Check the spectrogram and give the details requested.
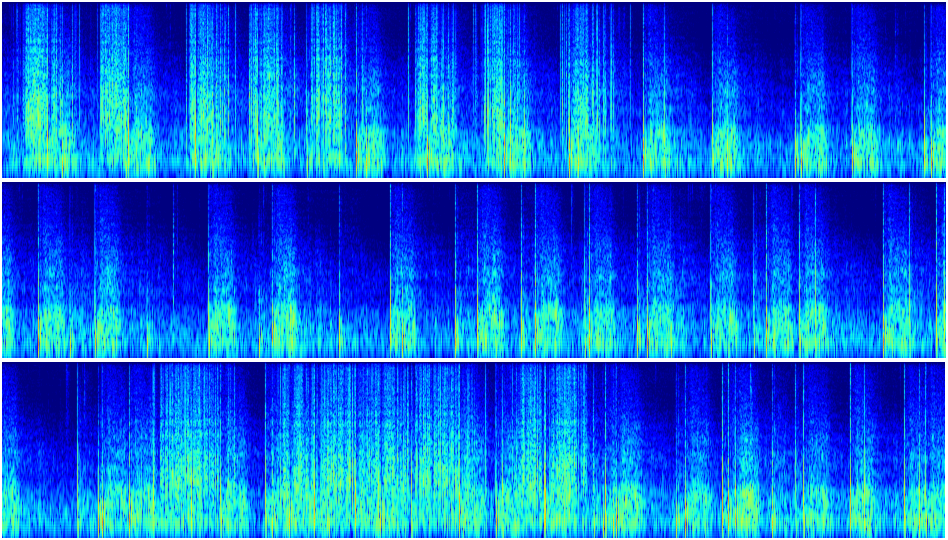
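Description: Hallmark Fireworks 'Full Throttle' multi-shot firework cake firing: a steady run of shots and bursts, about two a second. For several seconds about two-thirds of the way through, the shots run together into a dense, continuous crackle.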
